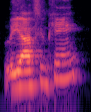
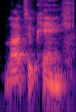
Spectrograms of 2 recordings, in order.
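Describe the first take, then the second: First: An 'ee' sound is pronounced after the L. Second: No 'ee' sound is pronounced after the L. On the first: The speaker calls it wrong. "Close enough" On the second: The speaker calls it right. "The I is silent"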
